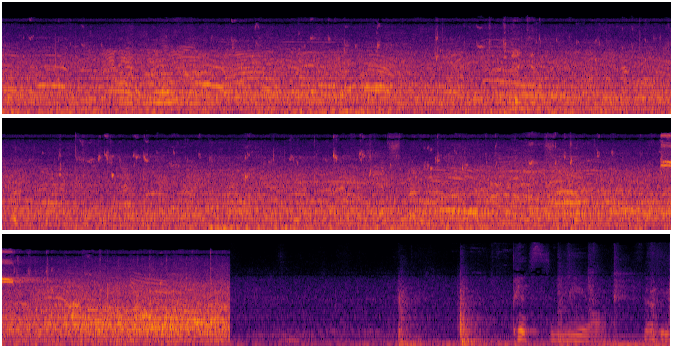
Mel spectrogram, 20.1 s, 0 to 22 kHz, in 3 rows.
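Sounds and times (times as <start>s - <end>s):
crowd chatter murmur: 0.0s - 15.7s
sneakers squeaking on hardwood: 2.3s - 12.8s.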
